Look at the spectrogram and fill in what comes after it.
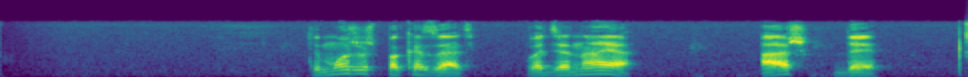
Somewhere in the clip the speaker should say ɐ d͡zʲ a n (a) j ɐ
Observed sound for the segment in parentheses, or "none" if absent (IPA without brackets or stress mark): a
